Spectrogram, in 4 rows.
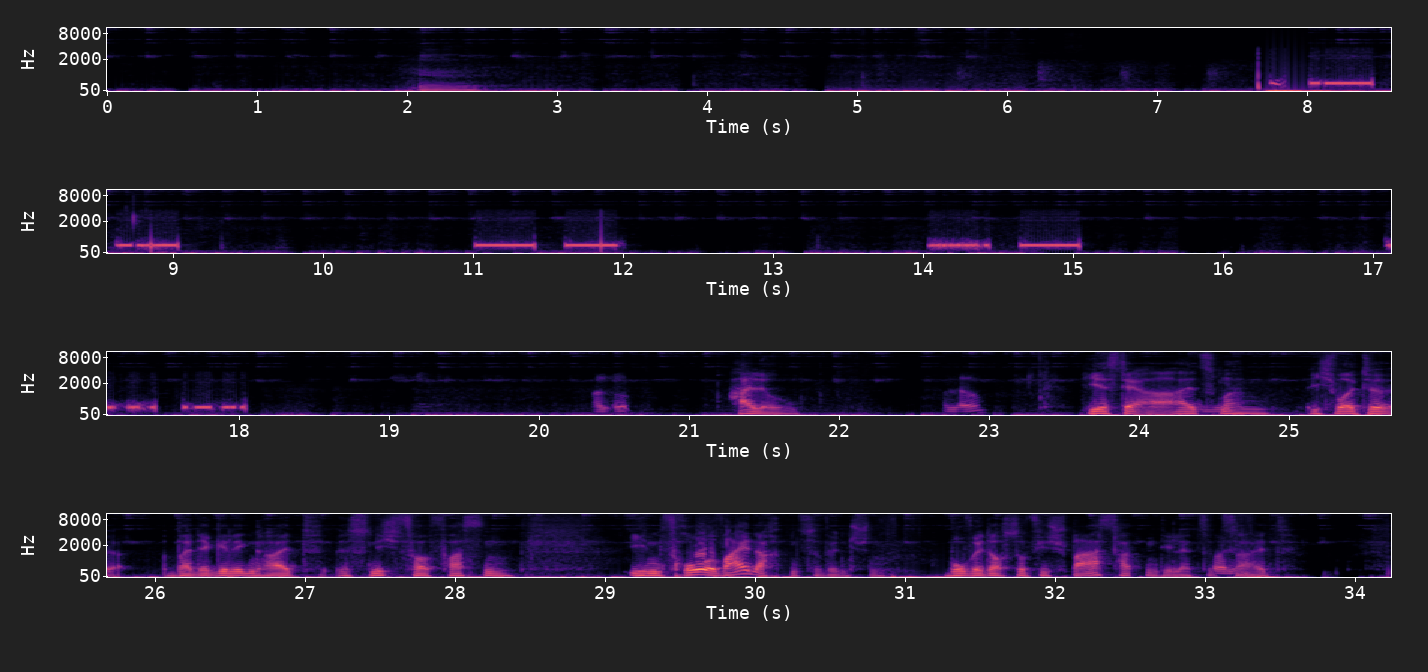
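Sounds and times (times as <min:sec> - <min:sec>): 
telephone ringing: 0:08.0 - 0:09.1, 0:11.0 - 0:12.0, 0:14.0 - 0:15.1, 0:17.1 - 0:18.1
speech: 0:21.4 - 0:21.8, 0:23.7 - 0:34.2.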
